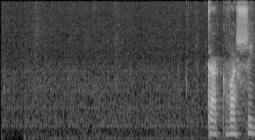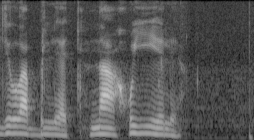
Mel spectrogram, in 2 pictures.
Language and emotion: Russian, angry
